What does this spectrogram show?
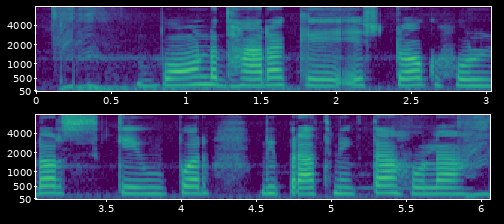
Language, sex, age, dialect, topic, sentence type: Bhojpuri, female, <18, Southern / Standard, banking, statement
